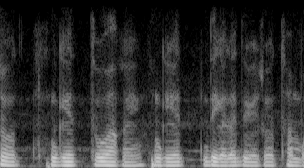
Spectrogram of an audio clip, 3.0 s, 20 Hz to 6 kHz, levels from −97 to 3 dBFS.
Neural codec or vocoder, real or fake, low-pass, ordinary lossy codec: none; real; 5.4 kHz; Opus, 24 kbps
